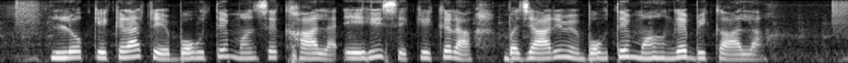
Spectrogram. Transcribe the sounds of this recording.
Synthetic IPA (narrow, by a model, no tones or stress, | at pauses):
loːkːekɾaʈeːbəɦʊt̪emənsekʰaːlaʔeːɦisekɪkɾabəd͡ʒaːɾimẽbəɦʊt̪emaɦə̃ŋɡebɪkaːlaː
